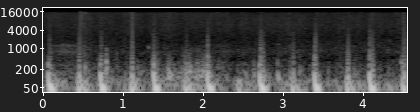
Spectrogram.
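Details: ASMR recording of a heartbeat with breathing and mouth sounds; deep, regular thudding heartbeat, roughly 90 beats a minute, heard close up with soft rustle between beats.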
